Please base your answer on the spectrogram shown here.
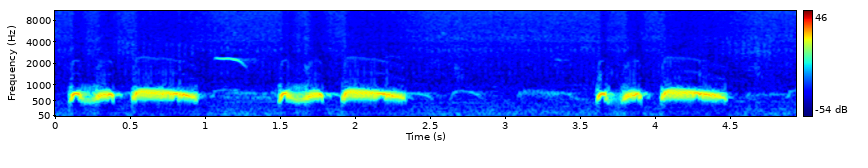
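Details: Spotted dove coo phrases meant to tease wild birds. Two short bent notes lead into a sustained hollow coo, repeated three times in quick succession. A faint high chirp is heard once.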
